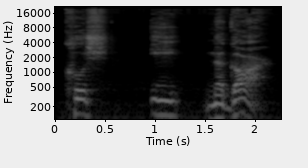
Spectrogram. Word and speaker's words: Kushinagar: K U S H I N A G A R Kush E Nagar. You see, follow me now. We're going deep into it. When you break the word down into three syllables, you get Kush in nagar.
